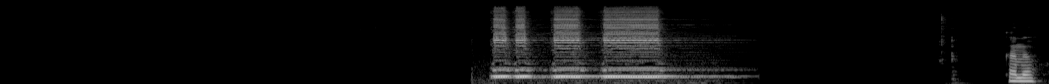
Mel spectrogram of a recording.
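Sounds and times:
car horn honking: 4.8s - 7.6s
speech: 10.1s - 10.4s.

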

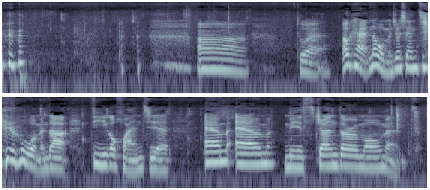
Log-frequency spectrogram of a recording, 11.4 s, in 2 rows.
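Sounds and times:
speech: 0.0s - 0.4s, 2.6s - 3.4s, 4.0s - 11.3s
person chewing lamb skewers: 0.4s - 2.6s.

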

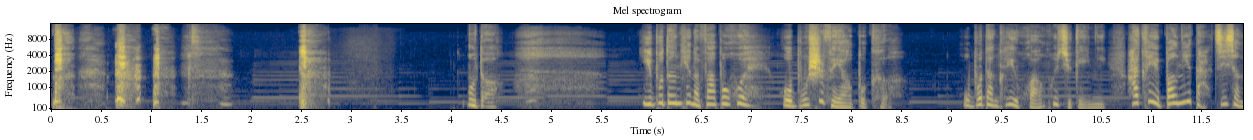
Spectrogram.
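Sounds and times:
woman coughing from cigarette smoke: 0.0s - 1.4s, 2.5s - 2.8s
speech: 4.2s - 4.6s, 5.9s - 11.9s.

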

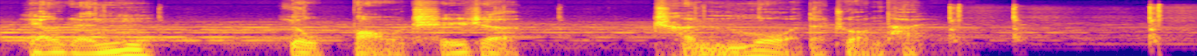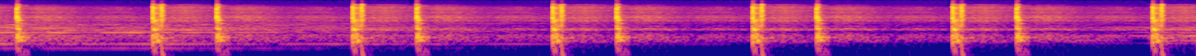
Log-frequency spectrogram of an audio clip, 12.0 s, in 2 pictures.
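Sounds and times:
speech: 0.1s - 0.9s, 1.4s - 2.7s, 3.4s - 4.7s
clock ticking: 3.8s - 11.9s.

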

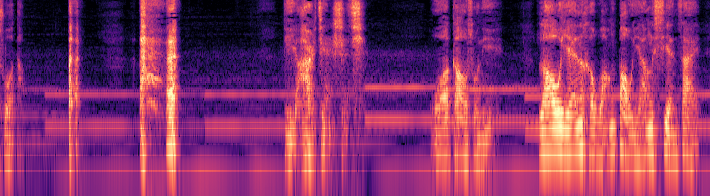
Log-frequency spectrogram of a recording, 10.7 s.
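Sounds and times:
speech: 0.0s - 0.4s, 4.3s - 5.5s, 6.5s - 10.6s
short raspy coughs: 1.0s - 1.3s, 2.1s - 2.7s.

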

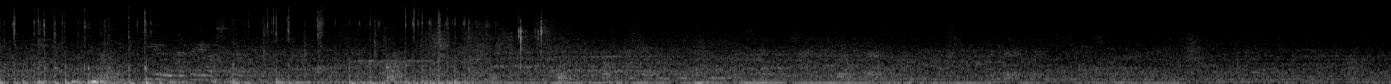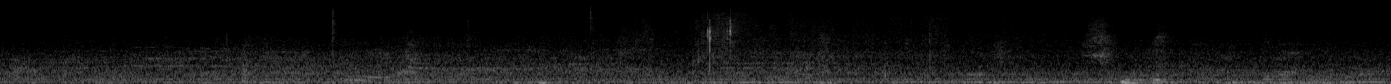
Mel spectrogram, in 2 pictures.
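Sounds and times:
public library room murmur: 0.0s - 27.8s.

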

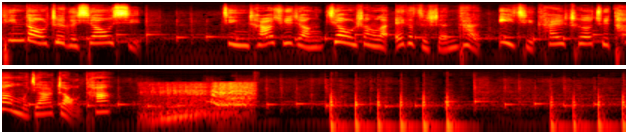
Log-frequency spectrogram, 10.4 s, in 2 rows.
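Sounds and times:
speech: 0.2s - 7.3s
knocking on a door: 7.9s - 9.2s, 9.8s - 10.3s.

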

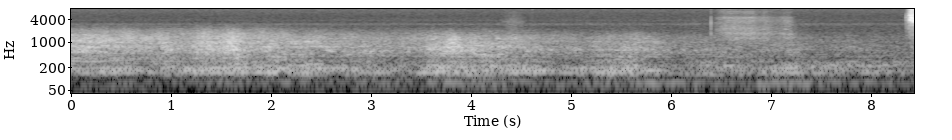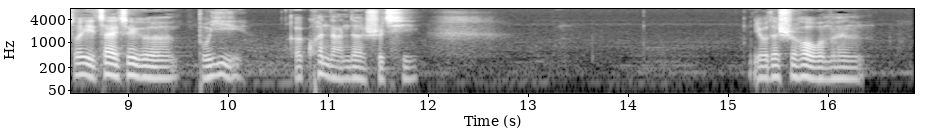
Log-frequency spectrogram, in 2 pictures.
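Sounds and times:
airplane flying overhead: 0.0s - 16.8s
speech: 8.4s - 12.0s, 15.3s - 16.5s.

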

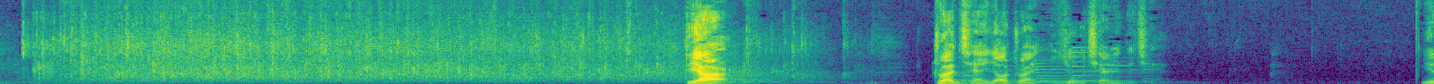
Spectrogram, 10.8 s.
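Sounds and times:
audience applause: 0.0s - 6.4s
speech: 5.2s - 5.6s, 7.0s - 8.7s.

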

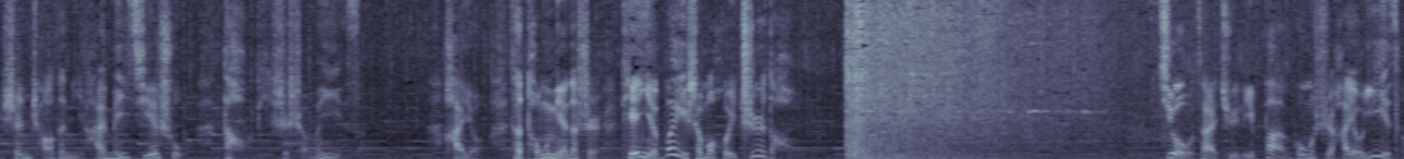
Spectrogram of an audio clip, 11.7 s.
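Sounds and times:
speech: 0.0s - 3.1s, 3.7s - 6.7s, 9.7s - 11.6s
bomb explosion: 7.0s - 9.8s.

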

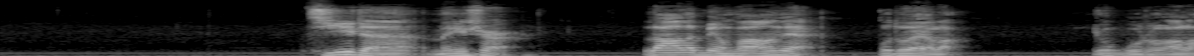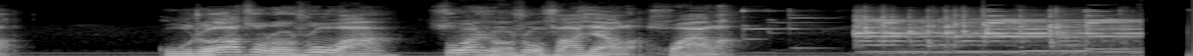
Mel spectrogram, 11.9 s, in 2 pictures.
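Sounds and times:
speech: 1.5s - 4.9s, 5.5s - 6.1s, 6.8s - 9.8s
phone ringtone: 9.7s - 11.7s.

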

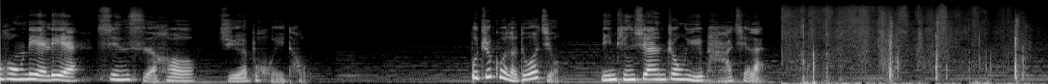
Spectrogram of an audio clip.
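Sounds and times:
speech: 0.0s - 3.2s, 4.7s - 8.1s
staggering footsteps: 7.8s - 10.4s.

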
